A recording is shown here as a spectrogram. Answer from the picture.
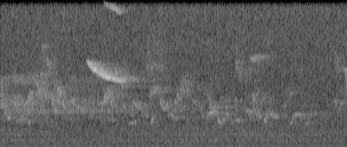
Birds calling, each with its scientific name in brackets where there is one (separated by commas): Warbling Vireo (Vireo gilvus), Red-winged Blackbird (Agelaius phoeniceus), Gray Catbird (Dumetella carolinensis)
